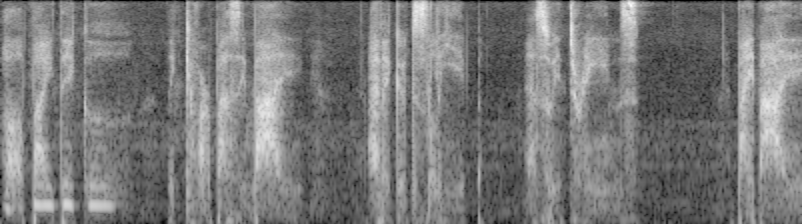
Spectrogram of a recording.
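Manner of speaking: soft, low, breathy whispered near-whisper. Saying goodbye to someone for passing by, soft-spoken. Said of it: "I'm like soft speaking".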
